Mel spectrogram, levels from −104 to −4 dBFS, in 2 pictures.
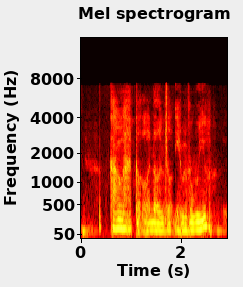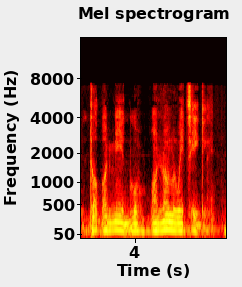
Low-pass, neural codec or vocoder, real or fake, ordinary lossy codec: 7.2 kHz; codec, 16 kHz, 1 kbps, FunCodec, trained on LibriTTS, 50 frames a second; fake; none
